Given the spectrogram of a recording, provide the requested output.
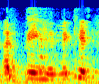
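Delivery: usual speaking voice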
